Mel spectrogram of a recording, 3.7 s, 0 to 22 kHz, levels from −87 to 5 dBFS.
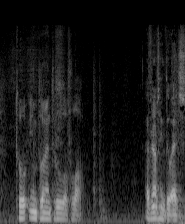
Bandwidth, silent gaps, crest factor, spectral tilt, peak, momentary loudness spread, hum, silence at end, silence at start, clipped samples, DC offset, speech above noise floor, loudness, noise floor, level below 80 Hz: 14 kHz; none; 18 dB; -6.5 dB/octave; -12 dBFS; 9 LU; none; 0 s; 0 s; under 0.1%; under 0.1%; 30 dB; -29 LUFS; -58 dBFS; -54 dBFS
